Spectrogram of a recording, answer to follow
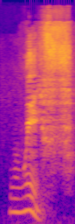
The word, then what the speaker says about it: wife: The word for wife would be pronounced weef.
